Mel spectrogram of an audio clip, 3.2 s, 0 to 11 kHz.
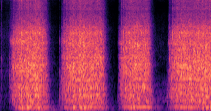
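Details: Dewalt cordless tool on a weak, recovered 20.1 V battery: four short trigger pulls, each a high buzzy whirr with a coarse rattling edge over the motor; rattling while running, cause unknown.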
